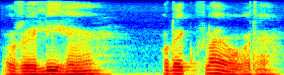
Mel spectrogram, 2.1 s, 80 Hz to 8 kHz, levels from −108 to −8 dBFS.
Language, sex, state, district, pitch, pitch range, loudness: Hindi, male, Arunachal Pradesh, Lower Dibang Valley, 120 Hz, 115-130 Hz, -15 LUFS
